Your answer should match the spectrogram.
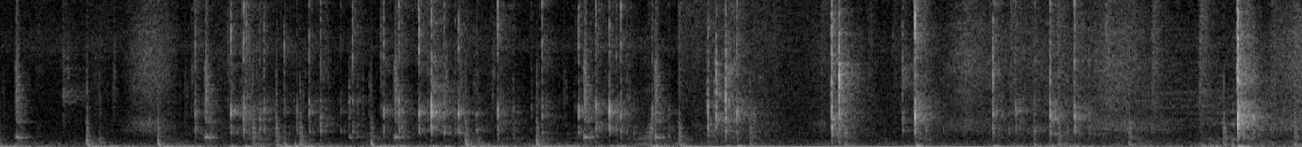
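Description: Typing on a computer keyboard: a quick, irregular run of key clicks as a web address is entered. A low steady hum joins for a couple of seconds past the middle.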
